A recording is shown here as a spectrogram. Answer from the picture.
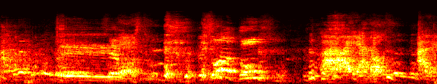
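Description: Wordless vocal sounds from a woman performer, with cough-like outbursts and no clear words.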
